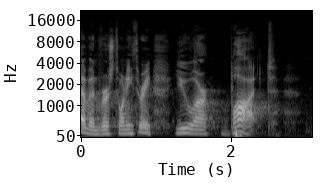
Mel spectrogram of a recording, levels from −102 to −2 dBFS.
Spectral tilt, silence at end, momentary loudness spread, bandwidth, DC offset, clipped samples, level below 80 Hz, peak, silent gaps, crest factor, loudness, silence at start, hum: -5 dB/octave; 0.5 s; 20 LU; 16 kHz; under 0.1%; under 0.1%; -66 dBFS; -22 dBFS; none; 22 dB; -43 LUFS; 0 s; none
